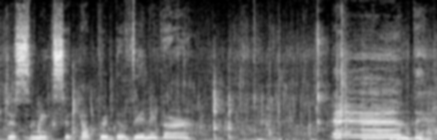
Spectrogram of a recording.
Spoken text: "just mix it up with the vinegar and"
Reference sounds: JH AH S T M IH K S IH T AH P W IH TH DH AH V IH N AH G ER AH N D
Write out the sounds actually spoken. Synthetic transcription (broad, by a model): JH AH S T M IH K S IH T AH P W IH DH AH V IH N AH G ER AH N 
